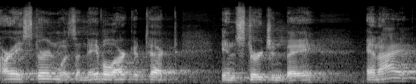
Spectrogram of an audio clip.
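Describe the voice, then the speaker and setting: A man of medium pitch with an American accent, at a moderate pace with ordinary pitch variation, amid audible room echo and noticeable background noise. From US Midwest, northeastern Wisconsin (Door County). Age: 60s. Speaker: hall of fame honoree. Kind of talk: acceptance speech. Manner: halting.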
